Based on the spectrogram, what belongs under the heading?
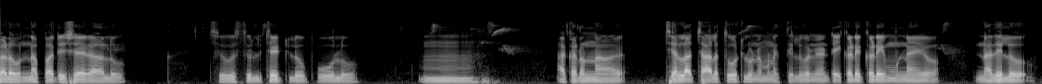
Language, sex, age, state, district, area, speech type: Telugu, male, 18-30, Telangana, Nalgonda, urban, spontaneous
